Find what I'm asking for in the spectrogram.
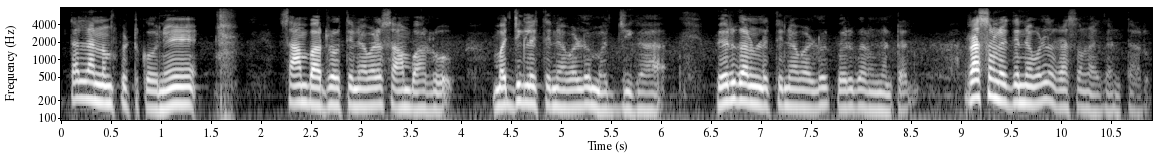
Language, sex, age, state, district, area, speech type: Telugu, female, 60+, Andhra Pradesh, Sri Balaji, urban, spontaneous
